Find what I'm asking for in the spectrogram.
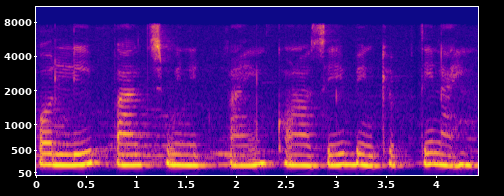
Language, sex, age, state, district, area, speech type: Odia, female, 30-45, Odisha, Mayurbhanj, rural, read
